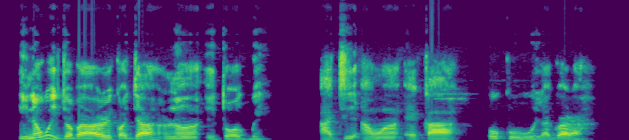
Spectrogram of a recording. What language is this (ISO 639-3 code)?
yor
